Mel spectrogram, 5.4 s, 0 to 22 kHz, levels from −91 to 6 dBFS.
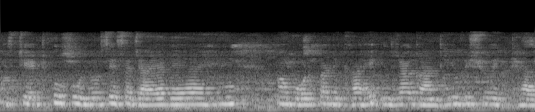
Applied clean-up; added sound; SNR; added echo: none; none; none; reverberation time 0.7 s.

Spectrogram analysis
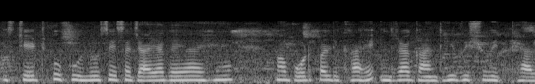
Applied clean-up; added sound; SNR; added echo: none; none; none; none.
